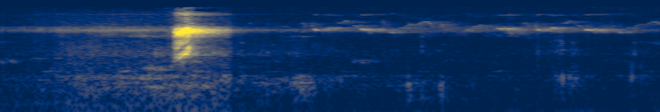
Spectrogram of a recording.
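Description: Indian paradise flycatcher giving a single harsh, rasping note, with a steady high insect-like whine and faint background noises.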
